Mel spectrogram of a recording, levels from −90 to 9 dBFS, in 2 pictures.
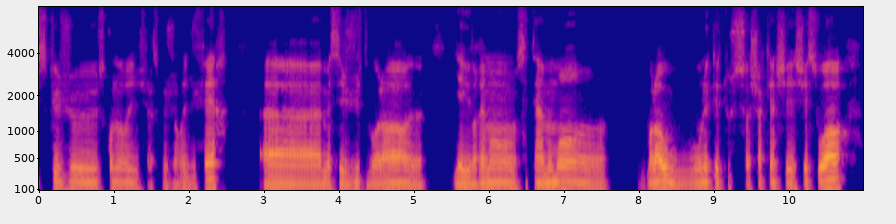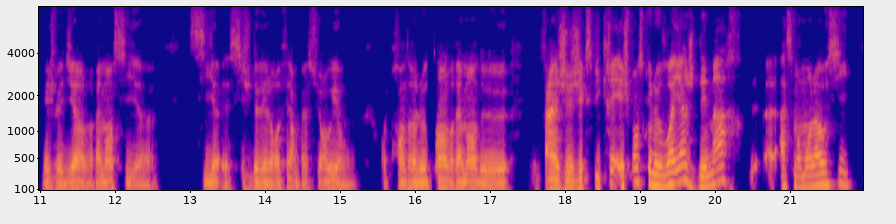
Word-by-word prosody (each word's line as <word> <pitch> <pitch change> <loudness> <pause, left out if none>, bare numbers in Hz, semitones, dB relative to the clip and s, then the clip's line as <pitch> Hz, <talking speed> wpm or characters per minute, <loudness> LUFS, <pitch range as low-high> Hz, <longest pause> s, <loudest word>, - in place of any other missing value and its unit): ce - - -13
que 95 - -6
je 85 0 -3
ce 90 - -19
qu'on 90 -1 -7
aurait 85 -1 -4
dû 80 - -9
fai 85 - -25
enfin, - - -13
ce - - -24
que 80 - -14
j'aurais 80 +2 -9
dû 75 0 -13
faire, 105 +6 -2 0.5
heu, 80 -1 +2
mais 80 0 -3
c'est 80 0 -6
juste, 85 +3 -8
voilà, 85 +2 +1
heu, 75 -1 -6 0.4
il 80 - 0
y - - +2
a - - 0
eu 80 - 0
vraiment, 85 +1 -1
c'était 85 +1 -11
un 85 - +2
moment, 85 -2 0
heu, - - -13 0.5
voilà, 90 +2 +4
où 85 -2 -2
on - - 0
était 85 0 -3
tous - - -13
à - - -6
chacun 85 - -7
chez 85 -2 -5
chez 85 +1 -6
soi, 100 +5 +5 0.3
mais 85 - -1
je 80 +2 -5
veux 80 - +2
dire, 85 +1 +2
vraiment, 85 +4 -1
si, 85 -4 -6
heu, 75 -1 -3 0.6
si, 90 0 -3
heu, - - -3
si 85 - -11
je 80 - -9
devais 85 -1 +2
le 85 - +2
refaire, 85 0 -1
bien 80 - -5
sûr, 85 +1 -5
oui, 90 +1 +1
on 75 -2 -6 0.3
on - - -11
prendrait 90 0 0
le 90 0 +4
temps, 100 +3 +2
vraiment, 90 +1 +3
de 85 -1 +1 0.4
enfin, 105 -1 +6
je 95 +3 +2
j'expliquerais, 110 - 0
et - - +6
je 130 - -8
pense 175 +2 -2
que 165 - +3
le 140 -2 +7
voyage 150 - +4
démarre, 155 +11 +1
heu, 385 - -11 0.3
à 125 - 0
ce 125 - -8
moment-là 130 +3 +4
aussi. 145 0 -2
85 Hz, 215 wpm, -22 LUFS, 80-95 Hz, 0.6 s, le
